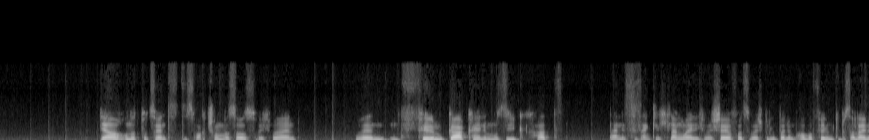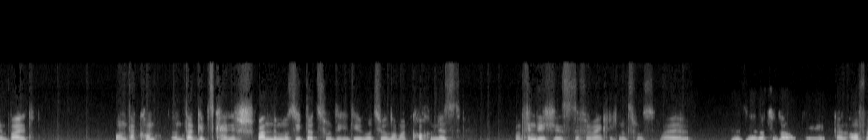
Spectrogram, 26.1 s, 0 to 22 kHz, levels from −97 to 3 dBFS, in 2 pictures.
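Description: The speech clip shows speech suppressed in double talk, likely because the echo canceller mistook this talker for loudspeaker echo while the far side was also speaking, and turned both down together. From 23.97 s to 25.6 s the voice sinks sharply, by around 20 dB at its deepest, with roughly a second and a half of the sound held down before it recovers near the end of the recording.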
